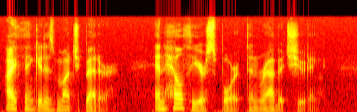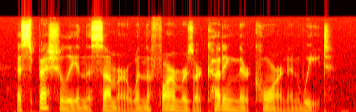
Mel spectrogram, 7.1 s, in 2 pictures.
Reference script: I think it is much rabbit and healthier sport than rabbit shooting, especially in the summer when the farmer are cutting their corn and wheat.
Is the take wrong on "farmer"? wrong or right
wrong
